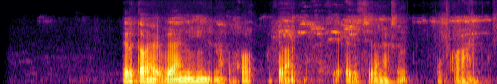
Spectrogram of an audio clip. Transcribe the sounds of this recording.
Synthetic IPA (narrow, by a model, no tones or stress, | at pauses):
d̪̥ɪrt̪ʰɐwɑħɑjʊbaːhɐnjɪɦiːnːɐfɑχɔ̰kʰʊfɪ̰lɐ̰nsɪʔɛjsɪwɑnaːɡsɐn | ʊkʰɔɾaːn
